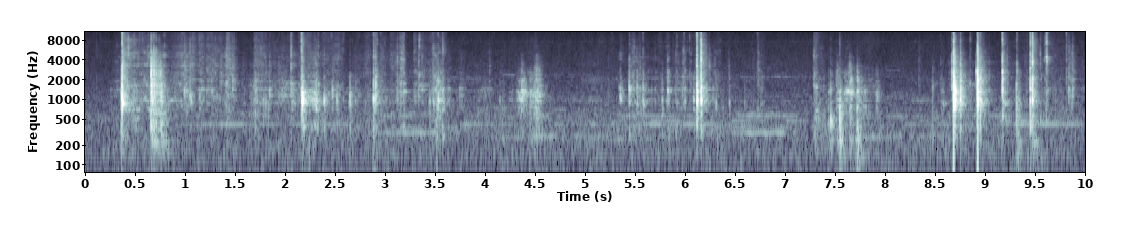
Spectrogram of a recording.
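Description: AA batteries being fitted into the plastic battery compartment of a small toy-style FM radio: scattered clicks, clinks and rattles of the metal cells against the spring contacts and plastic housing, with a few sharper clicks near the end.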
